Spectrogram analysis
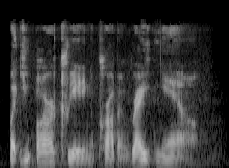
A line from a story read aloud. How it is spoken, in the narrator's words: Chad replied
